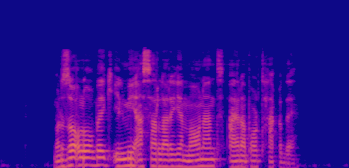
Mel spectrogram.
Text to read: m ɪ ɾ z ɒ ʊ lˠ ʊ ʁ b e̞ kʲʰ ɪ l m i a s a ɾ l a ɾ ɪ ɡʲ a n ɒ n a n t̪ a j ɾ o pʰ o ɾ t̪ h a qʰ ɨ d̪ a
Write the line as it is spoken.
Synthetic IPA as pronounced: m ɪ ɾ z ɒ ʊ lˠ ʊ ʁ b e̞ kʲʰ ɪ l m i a s a ɾ l a ɾ ɪ ɡʲ a m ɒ n a n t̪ a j ɾ o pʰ o ɾ t̪ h ɑ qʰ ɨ d̪ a

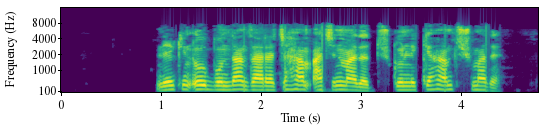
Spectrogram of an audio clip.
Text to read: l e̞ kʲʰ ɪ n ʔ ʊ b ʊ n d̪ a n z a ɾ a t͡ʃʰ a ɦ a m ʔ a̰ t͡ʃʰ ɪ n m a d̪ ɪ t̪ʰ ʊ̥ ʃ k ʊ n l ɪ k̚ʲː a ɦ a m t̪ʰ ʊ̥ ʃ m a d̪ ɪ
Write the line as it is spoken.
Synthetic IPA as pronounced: l e̞ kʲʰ ɪ n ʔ ʊ b ʊ n d̪ a n z a ɾ a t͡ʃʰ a ɦ a m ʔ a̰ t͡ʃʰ ɪ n m a d̪ ɪ t̪ʰ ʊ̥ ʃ k ʊ n l ɪ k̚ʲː a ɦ a m t̪ʰ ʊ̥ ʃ m a d̪ ɪ

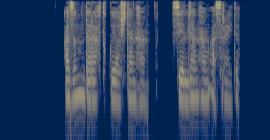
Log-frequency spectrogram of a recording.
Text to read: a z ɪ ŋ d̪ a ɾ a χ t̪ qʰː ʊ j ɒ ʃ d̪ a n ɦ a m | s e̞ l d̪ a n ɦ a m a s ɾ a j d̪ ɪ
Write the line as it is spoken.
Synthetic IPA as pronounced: a z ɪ m d̪ a ɾ a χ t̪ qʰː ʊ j ɒ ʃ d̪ a n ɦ a m | s e̞ l d̪ a n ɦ a m a s ɾ a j d̪ ɪ

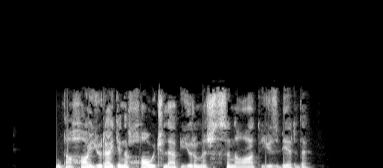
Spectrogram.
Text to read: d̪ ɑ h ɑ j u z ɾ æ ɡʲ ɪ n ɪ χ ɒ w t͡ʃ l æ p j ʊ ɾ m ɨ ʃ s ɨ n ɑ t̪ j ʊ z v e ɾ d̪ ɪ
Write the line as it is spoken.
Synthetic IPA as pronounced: d̪ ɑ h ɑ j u ɾ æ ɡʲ ɪ n ɪ χ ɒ w t͡ʃ l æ p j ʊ ɾ m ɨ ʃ s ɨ n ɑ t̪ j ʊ z b e ɾ d̪ ɪ

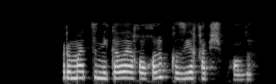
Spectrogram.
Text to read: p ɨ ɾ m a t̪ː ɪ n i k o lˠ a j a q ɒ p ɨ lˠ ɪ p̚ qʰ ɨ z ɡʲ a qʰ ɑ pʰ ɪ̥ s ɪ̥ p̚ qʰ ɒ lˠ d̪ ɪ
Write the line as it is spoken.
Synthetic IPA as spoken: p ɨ ɾ m a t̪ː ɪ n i k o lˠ a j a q ɒ q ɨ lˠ ɪ p̚ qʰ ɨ z ɡʲ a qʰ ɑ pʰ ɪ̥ ʃ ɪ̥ p̚ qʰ ɒ lˠ d̪ ɪ

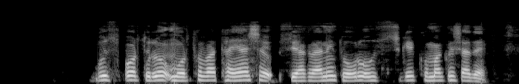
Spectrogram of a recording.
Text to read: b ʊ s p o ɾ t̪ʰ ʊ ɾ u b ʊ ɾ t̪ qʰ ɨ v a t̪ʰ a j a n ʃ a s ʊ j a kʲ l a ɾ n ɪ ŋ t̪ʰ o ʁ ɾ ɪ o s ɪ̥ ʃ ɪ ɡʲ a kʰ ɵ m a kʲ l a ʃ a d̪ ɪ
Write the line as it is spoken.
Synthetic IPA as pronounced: b ʊ s p o ɾ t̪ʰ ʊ ɾ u m ʊ ɾ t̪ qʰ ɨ v a t̪ʰ a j a n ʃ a s ʊ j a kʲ l a ɾ n ɪ ŋ t̪ʰ o ʁ ɾ ɪ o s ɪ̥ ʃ ɪ ɡʲ a kʰ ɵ m a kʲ l a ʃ a d̪ ɪ

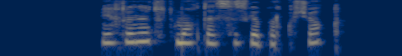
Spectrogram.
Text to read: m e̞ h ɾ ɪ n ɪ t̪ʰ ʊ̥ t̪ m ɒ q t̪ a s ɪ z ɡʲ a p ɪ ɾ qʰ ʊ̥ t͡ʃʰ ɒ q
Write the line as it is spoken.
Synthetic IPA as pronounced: m e̞ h ɾ ɪ n ɪ t̪ʰ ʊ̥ t̪ m ɒ q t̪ a s ɪ z ɡʲ a b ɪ ɾ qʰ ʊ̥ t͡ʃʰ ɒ q

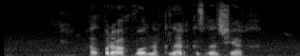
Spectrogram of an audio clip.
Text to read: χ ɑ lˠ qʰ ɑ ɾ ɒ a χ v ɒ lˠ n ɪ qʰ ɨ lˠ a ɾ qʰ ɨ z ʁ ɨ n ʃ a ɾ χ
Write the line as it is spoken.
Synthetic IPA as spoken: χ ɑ lˠ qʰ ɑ ɾ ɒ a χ v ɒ lˠ n ɪ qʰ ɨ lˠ a ɾ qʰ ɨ z ʁ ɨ n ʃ a ɾ χ

